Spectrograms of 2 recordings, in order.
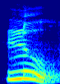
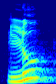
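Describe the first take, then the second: First: Lu with a drawn-out long oo; long loo. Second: Lu with a short, quick u. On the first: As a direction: stretch the oo of lu. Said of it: "second one is longer". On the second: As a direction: clip the u in lu short. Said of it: "the first one is a shorter". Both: Shown as a demonstration.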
